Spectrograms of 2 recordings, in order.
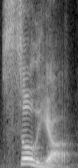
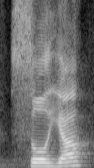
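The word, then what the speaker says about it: sølje: So, this is a sula. And now I found out how to pronounce it. It's Sulya. S O L J E, but it's pronounced Sulya.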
